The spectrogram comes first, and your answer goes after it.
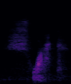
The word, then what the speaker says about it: SHUAC: I always want to say accepted which is also true and connected and those things spellwack and it's pronounced schwack like have you shacked someone today or has someone you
